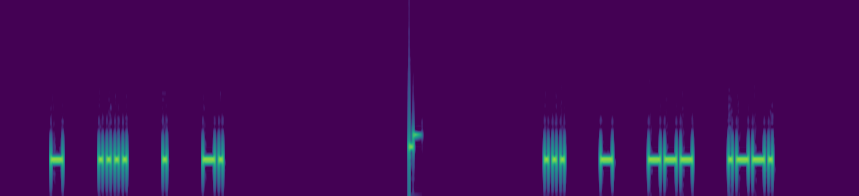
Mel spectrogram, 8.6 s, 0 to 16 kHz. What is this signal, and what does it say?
Morse code, heard as a keyed tone, about 30 wpm, spaced as for 17 wpm, 700 Hz. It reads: THEN STOP
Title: 3x Character Spacing - Top 500 Words - 30wpm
